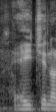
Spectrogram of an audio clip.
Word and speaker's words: Achane: ya se hace oficial incluso que Devon Achen, Achen, ahora sí, lo, ahora pronuncié bien.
